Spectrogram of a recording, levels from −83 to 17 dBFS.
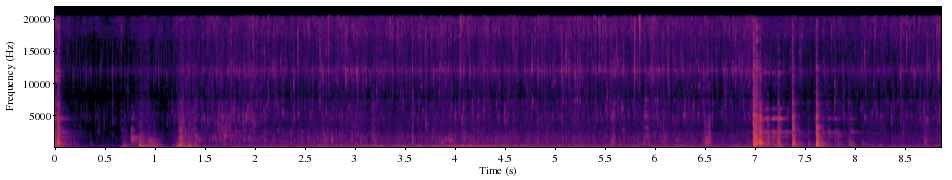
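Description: No technical faults can be heard anywhere in this recording of sounds.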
